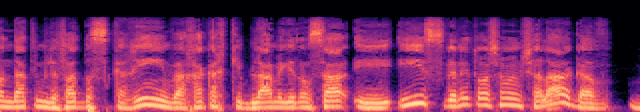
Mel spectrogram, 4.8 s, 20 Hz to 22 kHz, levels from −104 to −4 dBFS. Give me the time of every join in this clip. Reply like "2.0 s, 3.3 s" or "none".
none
